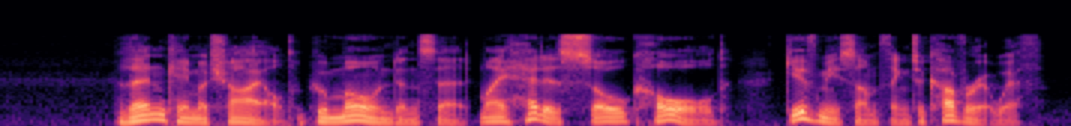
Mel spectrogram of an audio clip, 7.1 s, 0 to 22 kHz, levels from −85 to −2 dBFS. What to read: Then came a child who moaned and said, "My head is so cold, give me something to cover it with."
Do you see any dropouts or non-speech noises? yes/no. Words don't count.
no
